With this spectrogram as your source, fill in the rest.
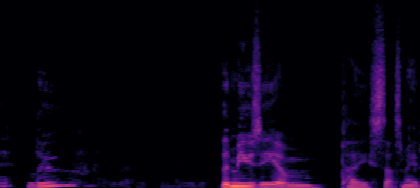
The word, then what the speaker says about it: Louvre: the L the how do you say it Lou the museum place that's made of glass went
